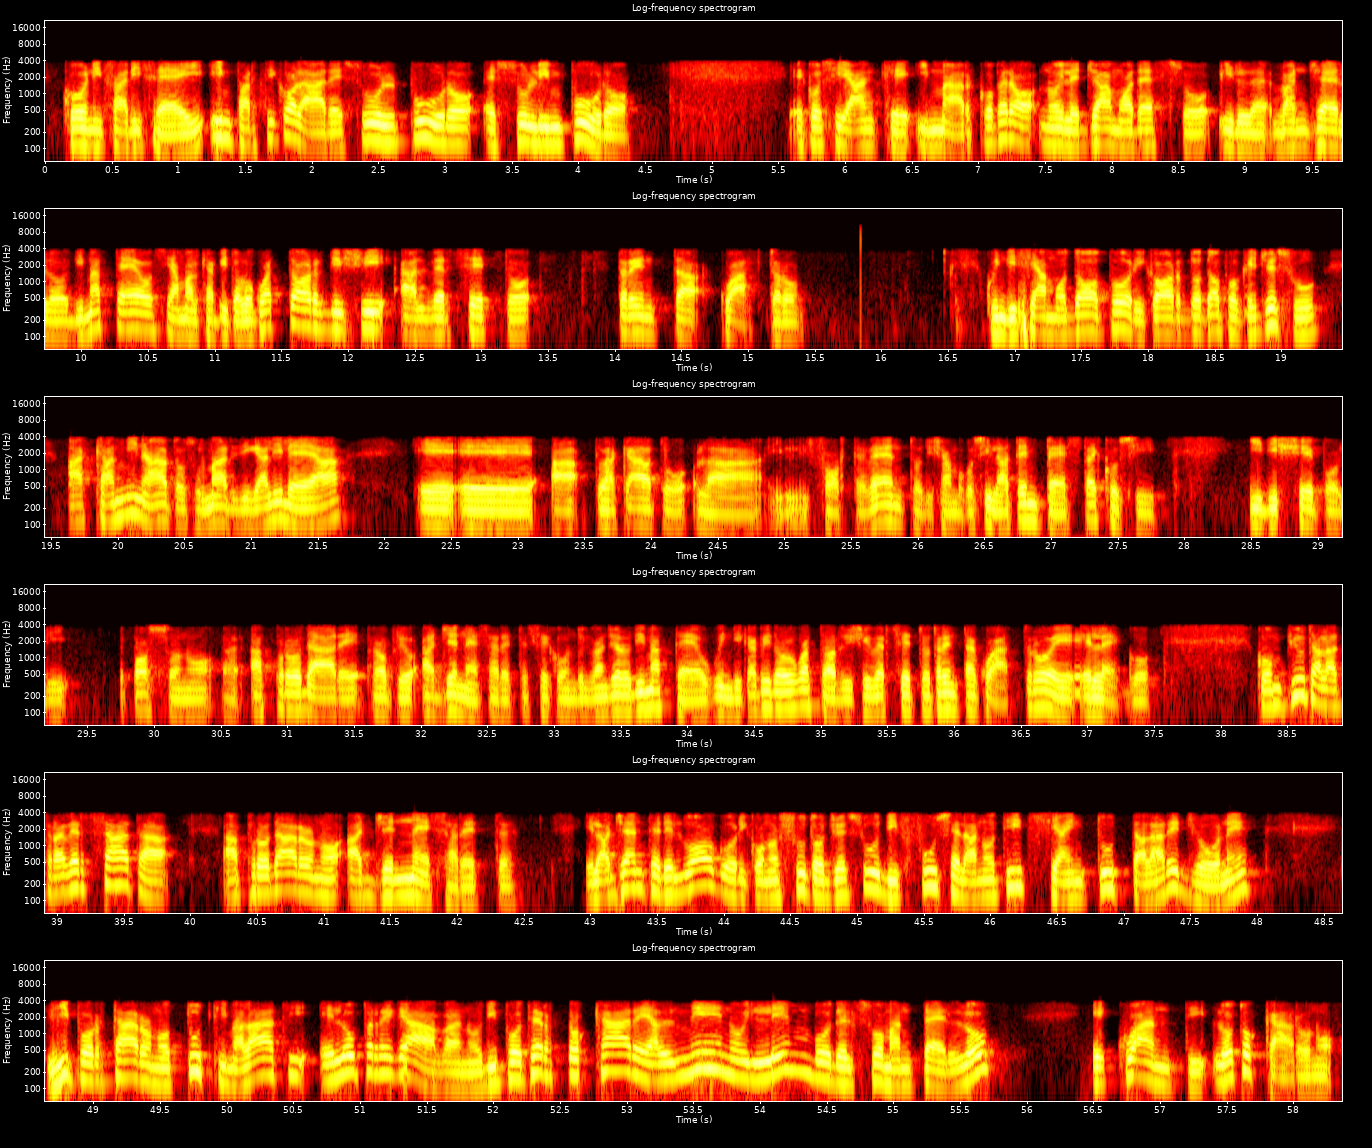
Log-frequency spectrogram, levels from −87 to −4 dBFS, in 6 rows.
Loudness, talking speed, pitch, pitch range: -21 LUFS, 120 wpm, 115 Hz, 100-140 Hz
